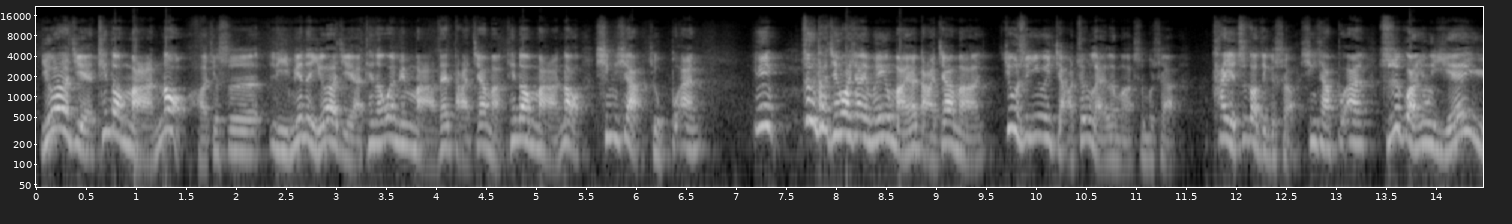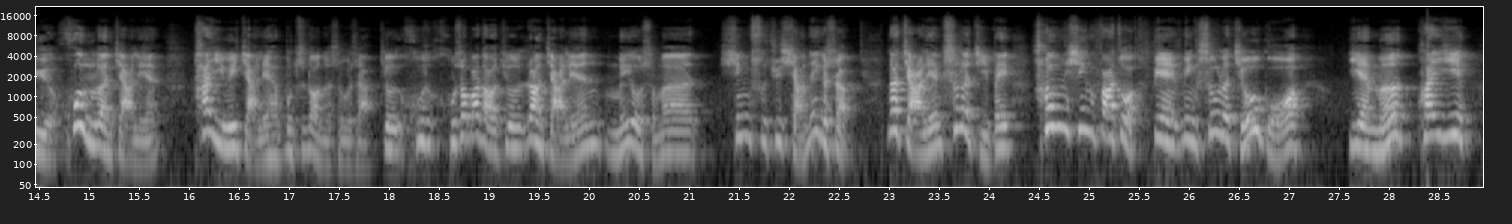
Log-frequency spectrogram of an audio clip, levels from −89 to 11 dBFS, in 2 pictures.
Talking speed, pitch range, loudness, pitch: 290 characters per minute, 180-275 Hz, -18 LUFS, 230 Hz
